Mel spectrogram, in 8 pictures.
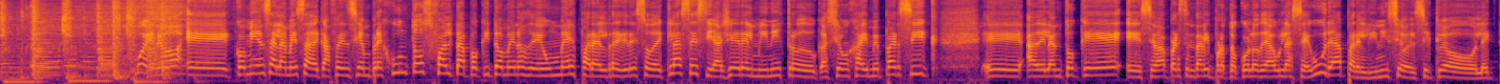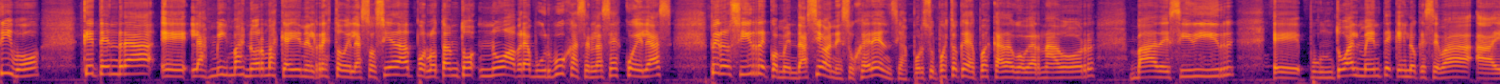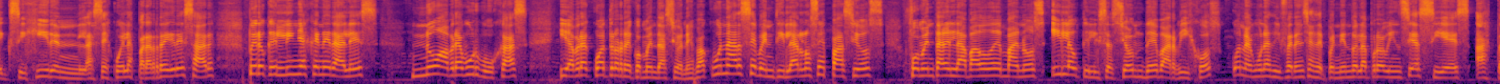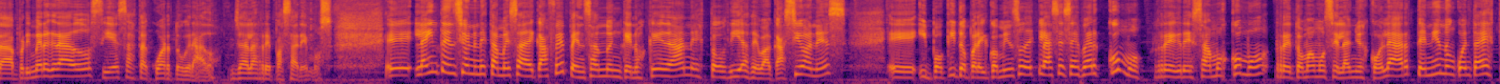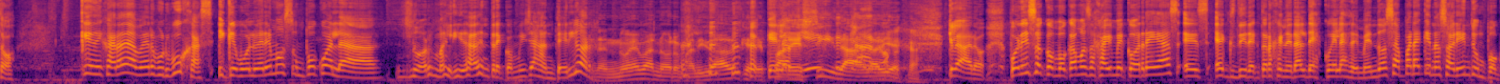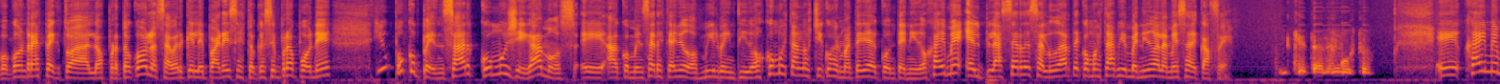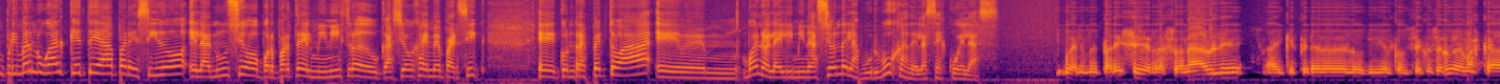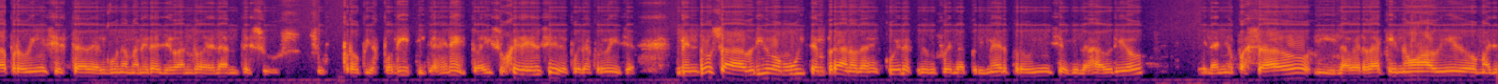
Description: Entrevista de Siempre Juntos.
